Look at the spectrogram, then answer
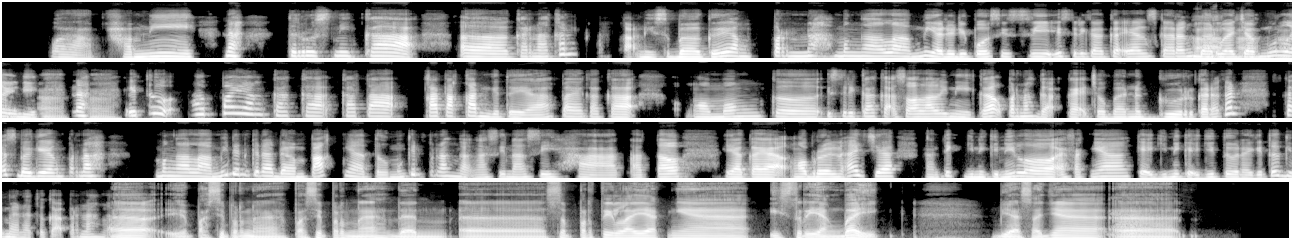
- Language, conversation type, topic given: Indonesian, podcast, Apa pendapatmu tentang fenomena menonton maraton belakangan ini?
- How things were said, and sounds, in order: none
